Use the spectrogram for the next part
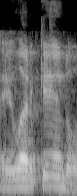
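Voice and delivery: put-on high, loud cartoon character accent. Retelling a funny movie scene: Hoodwinked character impression. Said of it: "That's a good accent".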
